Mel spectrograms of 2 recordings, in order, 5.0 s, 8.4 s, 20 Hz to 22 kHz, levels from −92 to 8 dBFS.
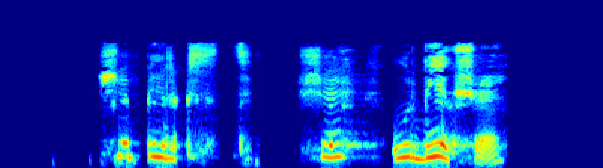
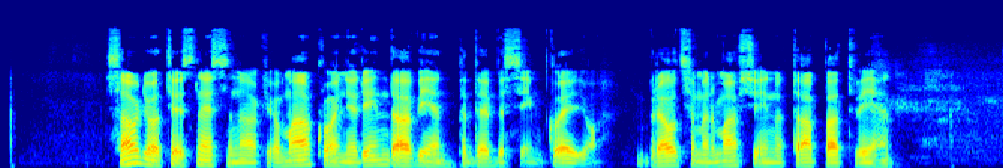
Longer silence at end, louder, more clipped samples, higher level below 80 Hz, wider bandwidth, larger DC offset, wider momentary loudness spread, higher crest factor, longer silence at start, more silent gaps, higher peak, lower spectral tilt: about the same, 0.85 s vs 0.95 s; first, -19 LUFS vs -25 LUFS; neither; second, -70 dBFS vs -58 dBFS; second, 8 kHz vs 11.5 kHz; neither; first, 20 LU vs 11 LU; about the same, 20 dB vs 22 dB; about the same, 0.85 s vs 0.9 s; first, 1.84-1.92 s, 2.18-2.47 s, 3.22-3.26 s vs none; about the same, -2 dBFS vs -2 dBFS; second, -3 dB/octave vs -4.5 dB/octave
